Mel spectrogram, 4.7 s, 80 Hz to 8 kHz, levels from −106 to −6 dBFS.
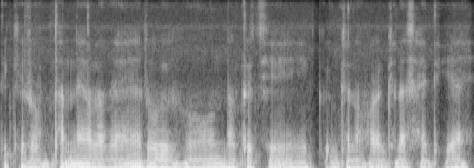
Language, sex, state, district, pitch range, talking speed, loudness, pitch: Chakma, male, Tripura, Unakoti, 80-90 Hz, 150 wpm, -18 LUFS, 85 Hz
